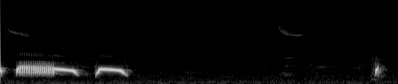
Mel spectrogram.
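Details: Decoy spotted dove calling: a loud rolling purred coo that slides down, a second short arched coo, silence, then one brief coo at the end.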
